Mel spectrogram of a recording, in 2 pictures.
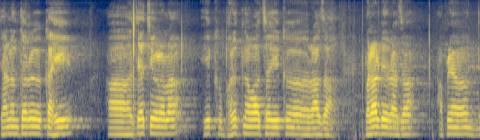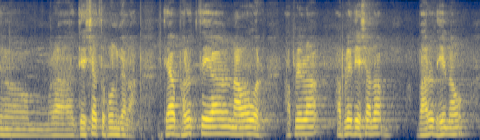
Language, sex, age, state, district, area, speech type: Marathi, male, 60+, Maharashtra, Satara, rural, spontaneous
